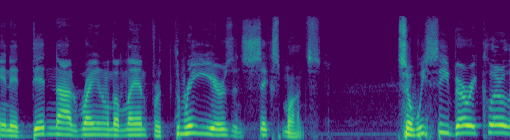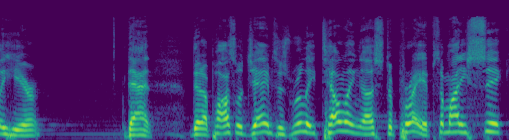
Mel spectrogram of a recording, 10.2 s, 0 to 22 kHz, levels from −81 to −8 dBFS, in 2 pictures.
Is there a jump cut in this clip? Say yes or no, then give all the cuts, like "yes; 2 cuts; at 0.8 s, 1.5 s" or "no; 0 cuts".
yes; 1 cut; at 4.0 s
